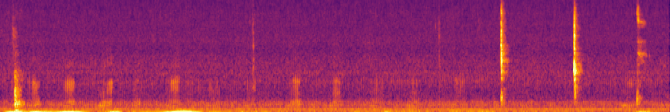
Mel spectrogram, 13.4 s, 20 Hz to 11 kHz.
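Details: Tiny red kitten purring, born February 2017, one of a litter of four, being held by its owner; soft low purring pulses roughly every second and a half, fading after four seconds, then a few sharp clicks near the end.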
